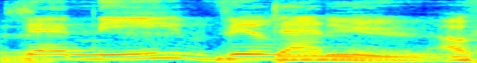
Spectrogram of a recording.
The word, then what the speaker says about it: Denis Villeneuve: Denis Villeneuve.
